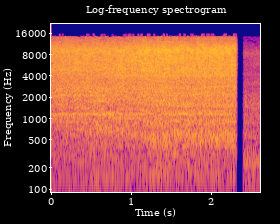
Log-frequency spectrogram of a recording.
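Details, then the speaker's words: 2000 Dodge Dakota V8 on a test drive after a cluster wiring repair: loud, steady hiss over the engine that cuts off sharply, fluid spraying from a leaking transmission cooler. "Truck still has some life left in it. It just has to fix the uh transmission cooler leak."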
